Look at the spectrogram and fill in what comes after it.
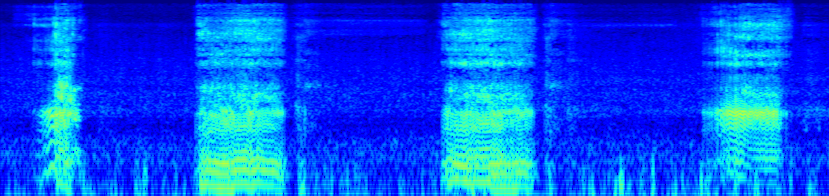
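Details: Indian man snoring heavily: loud, deep, rattling snores on each inhalation, about four over ten seconds, with softer exhalations between.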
